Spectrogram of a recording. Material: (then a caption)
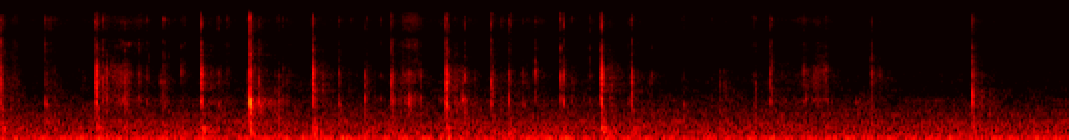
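Fabric. Fingertips tap steadily on a thin, flat, grey fabric-covered folio keyboard for a tablet. The keys make a quick run of soft, short clicks with brief bright edges, over a steady low hum. One tap near the middle stands out louder than the rest.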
